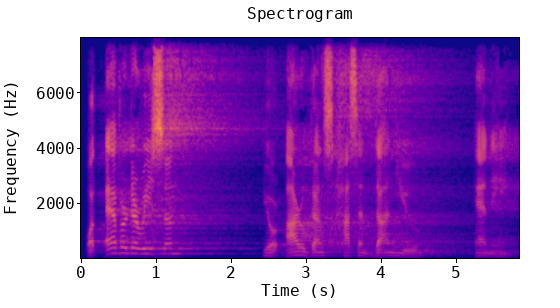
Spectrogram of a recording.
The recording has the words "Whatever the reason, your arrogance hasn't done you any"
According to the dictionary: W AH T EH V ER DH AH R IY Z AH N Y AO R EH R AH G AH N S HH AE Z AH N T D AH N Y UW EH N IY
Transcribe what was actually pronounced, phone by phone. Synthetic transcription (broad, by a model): W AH T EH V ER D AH R IY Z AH N Y AO R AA R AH G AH N S HH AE S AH N T D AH N Y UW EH N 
